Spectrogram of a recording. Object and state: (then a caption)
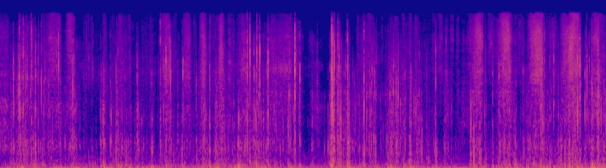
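Thin plastic bag being crinkled and torn. Gloved hands crinkle and pull a thin, empty, white translucent plastic bag until the film tears. Dense, continuous crackling and crinkling fill the clip, with sharp bright bursts as the plastic stretches and rips over a low rumble.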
